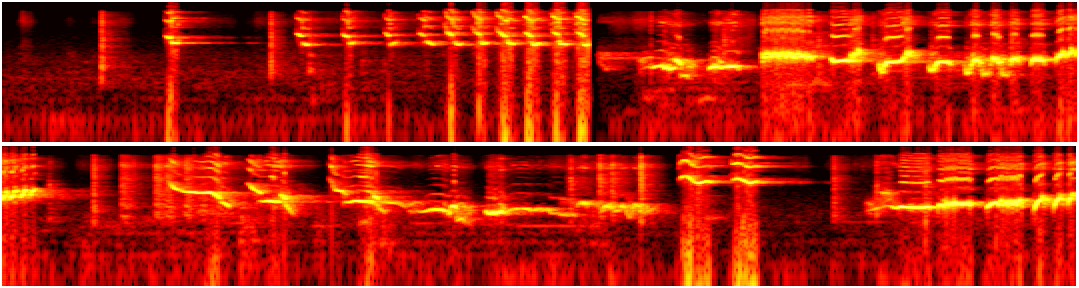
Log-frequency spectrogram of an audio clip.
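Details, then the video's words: White-rumped shama of the Borneo type, used as a lure to rouse shamas that are low in aggression or have stopped singing: sharp clicks, then rapid repeated high notes, then rich rolling whistles and slurred phrases rising and falling, with loud tonal bursts near the end. "Pancingan Murai Kurang Emosi ||👍 Murai Batu Borneo || Rumped Shama"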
